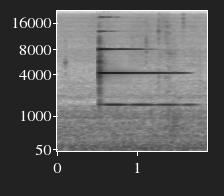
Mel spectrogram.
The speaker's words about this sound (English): When you hear the chime, turn the page.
